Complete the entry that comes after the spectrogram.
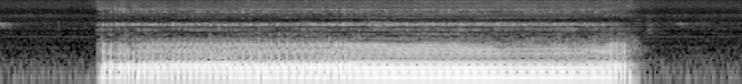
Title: Listen To This Dog Snore, Bless 🤣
